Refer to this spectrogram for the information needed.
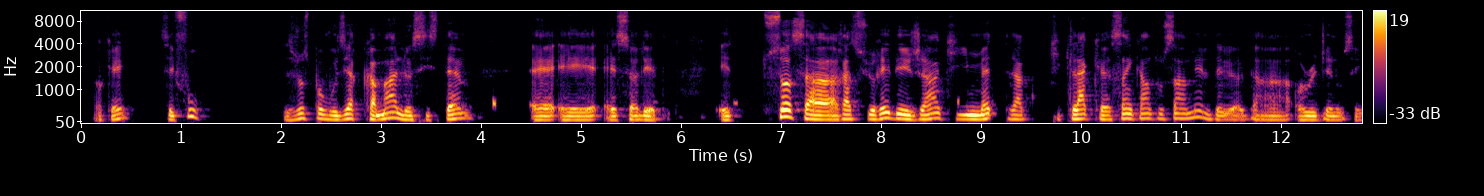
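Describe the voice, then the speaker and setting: Delivered at a very slow pace, the speech carries a Spanish accent and big swings in loudness. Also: man, medium pitch for a man, ordinary pitch variation. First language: Spanish (speaking French). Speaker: investment program presenter. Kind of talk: video call presentation. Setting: video call.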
